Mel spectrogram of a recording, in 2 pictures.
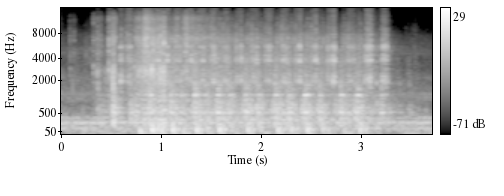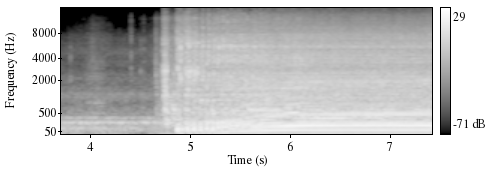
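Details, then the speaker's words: Honda ATC 90 first start after sitting 50+ years, carburetor sandblasted, points adjusted, valve clearances checked: uneven putts as it catches, then a steady higher-pitched run at roughly 220 firing beats a minute; small single running evenly. "Well, after 50 years of not running, that is pretty cool. Bring something back to history. Glad you guys can see it run again."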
